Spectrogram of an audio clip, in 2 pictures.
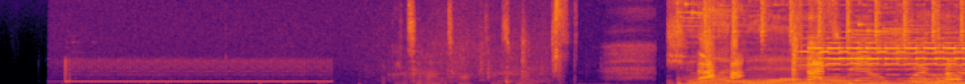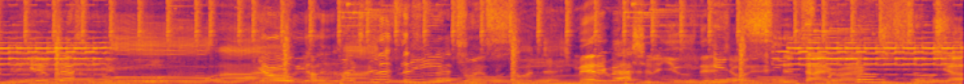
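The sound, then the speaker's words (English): A steady telephone dial tone hums for about two seconds, followed by a quick flurry of dialing beeps and clicks as someone phones a man, then loud music with a heavy beat abruptly takes over. “Call him right now.”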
